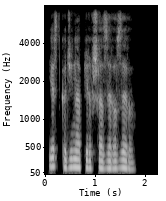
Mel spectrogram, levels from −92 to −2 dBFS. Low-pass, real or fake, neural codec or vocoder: 7.2 kHz; real; none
